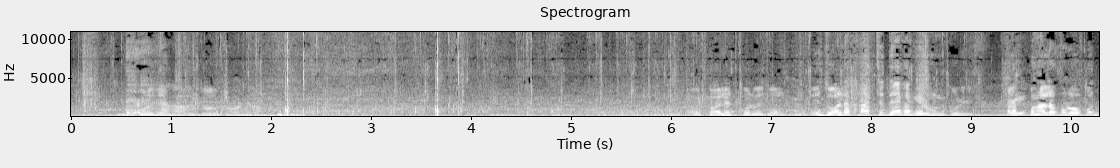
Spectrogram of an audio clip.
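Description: A dog laps water from a bowl.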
